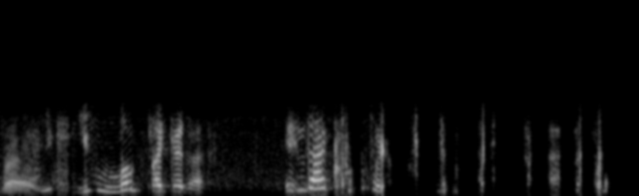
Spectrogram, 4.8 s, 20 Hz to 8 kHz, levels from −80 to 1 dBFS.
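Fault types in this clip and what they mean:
G.729 codec, throughout: the speech is carried at 8 kbit/s in a 300 Hz to 3.4 kHz band, rebuilt from a vocal tract filter, pitch predictor and sparse pulses, so it sounds plainly rough, slightly synthetic and muffled, with nothing bright above 3.4 kHz.
VoIP packet loss concealed by the speech codec, 0.44 to 0.64 s, 2.18 to 2.29 s and 4.14 to 4.20 s: the decoder fills missing 10 ms frames by stretching its last pitch and filter, giving buzzy, fading tones. The first gap is 120 ms scattered over 180 ms, the others 40 and 60 ms.
Other side's voice leaking through, at 2.55, 2.84, 3.29, 3.60 and 4.33 to 4.53 s: brief scraps of a second voice appear, likely loudspeaker sound that the echo canceller left in the microphone. They range from faint, about 25 dB down, to roughly as loud as the talker.
Speech suppressed in double talk, 2.90 to 4.79 s: while the other side's sound overlaps, the talker's voice dips and breaks up, falling by as much as about 40 dB at its deepest, likely because the echo canceller turned everything down when both sides were active.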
